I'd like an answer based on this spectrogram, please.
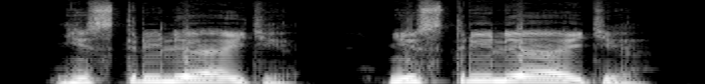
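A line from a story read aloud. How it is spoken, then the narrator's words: Yelling. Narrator (Russian): заорал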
